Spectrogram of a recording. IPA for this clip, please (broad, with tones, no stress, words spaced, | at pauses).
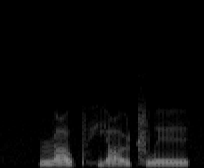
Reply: ɻɑ˥ʊ̯pʰjɑ̰˨˩ʊ̯ʈ͡ʂwe˥ɪ̯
